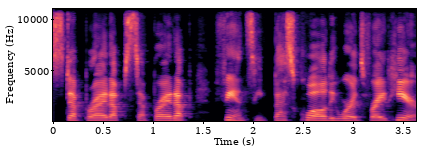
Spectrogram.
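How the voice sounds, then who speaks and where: In a very clean recording with a silent background, a booming, female-sounding put-on character voice at a middle pitch speaks at a moderate pace. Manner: booming, calling out to a crowd.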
